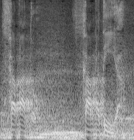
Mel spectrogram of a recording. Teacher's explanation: puedo entender que la lengua está entre los dientes no forzando sino aproximándose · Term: sonido interdental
